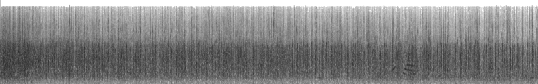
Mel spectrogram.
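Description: A crowd applauds steadily outdoors.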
